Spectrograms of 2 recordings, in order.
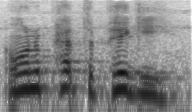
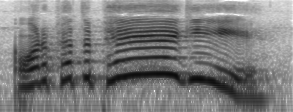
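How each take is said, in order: First: Said in the usual way. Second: Much higher and louder, pleading to pet the piggy; loud whiny plea to pet the piggy; eager shout. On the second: Shown as a demonstration. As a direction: burst out with childlike longing.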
